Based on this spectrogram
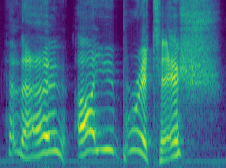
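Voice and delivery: high, slow, hammed-up British accent; exaggerated British accent, words drawn out; put-on British accent. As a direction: greet them in a mock British lilt, pitched high. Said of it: "why am I putting an accent on".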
